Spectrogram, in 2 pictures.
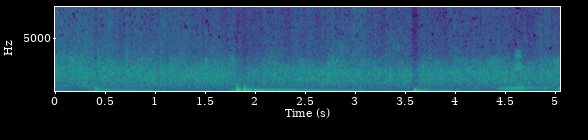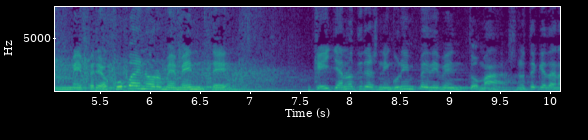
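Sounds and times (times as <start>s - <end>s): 
applause: 0.0s - 7.5s
speech: 4.6s - 7.0s, 7.6s - 10.0s.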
